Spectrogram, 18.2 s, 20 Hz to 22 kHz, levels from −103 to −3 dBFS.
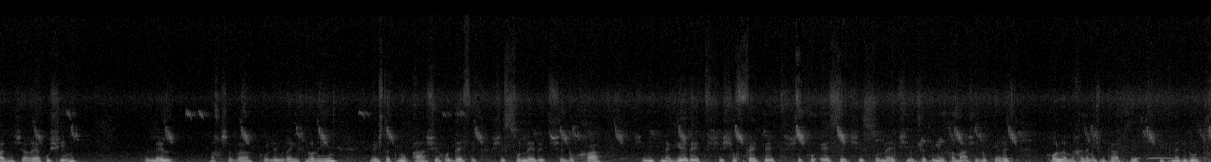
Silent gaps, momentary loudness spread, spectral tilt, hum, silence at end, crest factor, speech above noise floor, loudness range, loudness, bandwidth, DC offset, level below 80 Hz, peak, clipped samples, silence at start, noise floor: none; 12 LU; -7 dB/octave; none; 0 s; 18 dB; 26 dB; 2 LU; -55 LUFS; over 20 kHz; under 0.1%; -88 dBFS; -36 dBFS; under 0.1%; 0 s; -80 dBFS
